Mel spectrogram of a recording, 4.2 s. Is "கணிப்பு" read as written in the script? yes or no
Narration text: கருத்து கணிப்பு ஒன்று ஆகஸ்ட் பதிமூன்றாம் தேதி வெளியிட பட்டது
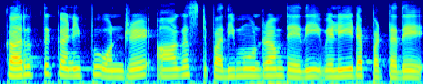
yes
